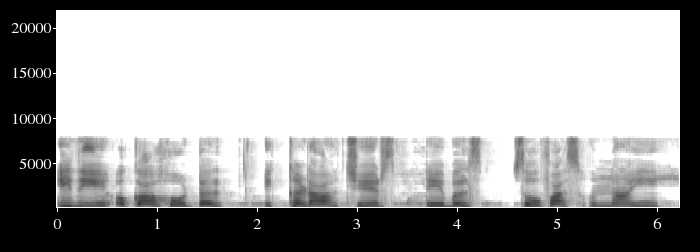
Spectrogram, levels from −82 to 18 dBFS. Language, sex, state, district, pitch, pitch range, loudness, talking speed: Telugu, female, Telangana, Hyderabad, 220 Hz, 205-260 Hz, -17 LUFS, 75 wpm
